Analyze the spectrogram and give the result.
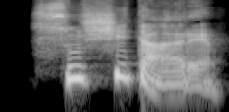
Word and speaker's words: suscitare: Cuidado em pronunciar bem este grupo sh nessa palavra, suscitare.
